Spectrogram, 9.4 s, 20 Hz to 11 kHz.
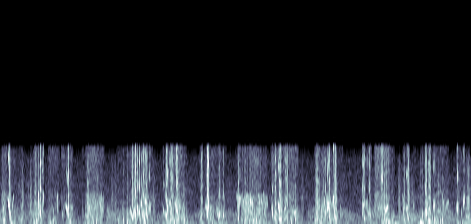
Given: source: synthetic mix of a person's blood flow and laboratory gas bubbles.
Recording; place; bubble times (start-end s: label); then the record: Doppler ultrasound of blood flow; subclavian vein
0.03-0.53 s: bubbles
0.63-0.88 s: bubbles
0.96-1.19 s: bubbles
1.22-1.46 s: bubbles
1.64-2.08 s: bubbles
2.33-3.05 s: bubbles
3.25-3.73 s: bubbles
3.98-4.53 s: bubbles
4.71-5.36 s: bubbles
5.41-5.98 s: bubbles
6.27-6.86 s: bubbles
7.24-7.44 s: bubbles
7.49-7.91 s: bubbles
8.04-8.21 s: bubbles
8.26-8.31 s: bubbles
8.42-8.98 s: bubbles
9.12-9.43 s: bubbles
From the record:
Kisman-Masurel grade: 342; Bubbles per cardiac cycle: rolling drumbeat, 9 or more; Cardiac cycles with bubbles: 100%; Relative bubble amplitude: moderate (0.250 to 0.450); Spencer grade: 3 (all of the cardiac periods contain showers or single bubble signals, but not dominating or overriding the cardiac motion signals); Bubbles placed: anywhere in the cardiac cycle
